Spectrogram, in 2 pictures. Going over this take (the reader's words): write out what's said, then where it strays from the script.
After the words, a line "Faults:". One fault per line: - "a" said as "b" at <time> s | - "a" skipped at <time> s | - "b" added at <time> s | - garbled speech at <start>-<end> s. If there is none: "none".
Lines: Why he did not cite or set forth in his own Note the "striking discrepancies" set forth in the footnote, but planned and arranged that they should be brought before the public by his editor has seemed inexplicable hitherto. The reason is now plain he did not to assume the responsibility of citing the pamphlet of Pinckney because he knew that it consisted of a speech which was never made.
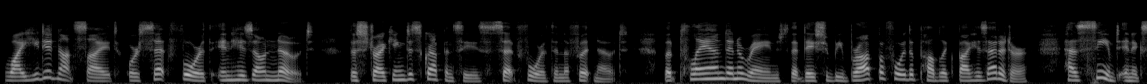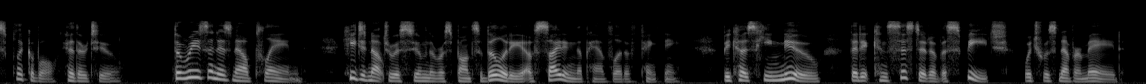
Why he did not cite or set forth in his own Note the "striking discrepancies" set forth in the footnote, but planned and arranged that they should be brought before the public by his editor has seemed inexplicable hitherto. The reason is now plain he did not to assume the responsibility of citing the pamphlet of Pinckney because he knew that it consisted of a speech which was never made.
Faults:
none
